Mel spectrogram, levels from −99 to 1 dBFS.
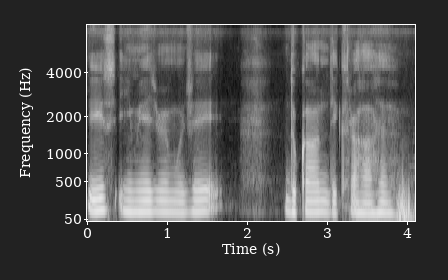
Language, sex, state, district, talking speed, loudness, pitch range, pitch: Hindi, male, Arunachal Pradesh, Lower Dibang Valley, 115 wpm, -18 LUFS, 115-130 Hz, 125 Hz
